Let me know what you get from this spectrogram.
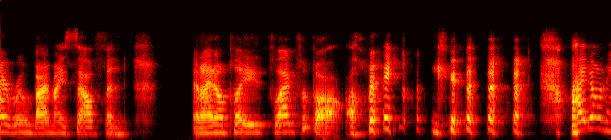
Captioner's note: laughs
